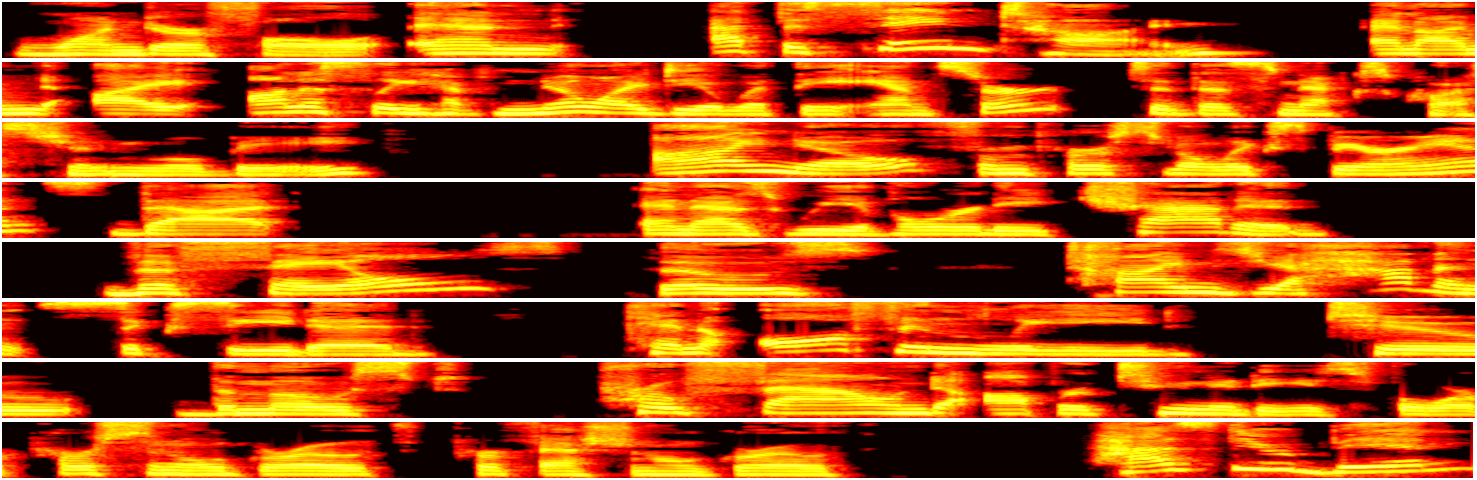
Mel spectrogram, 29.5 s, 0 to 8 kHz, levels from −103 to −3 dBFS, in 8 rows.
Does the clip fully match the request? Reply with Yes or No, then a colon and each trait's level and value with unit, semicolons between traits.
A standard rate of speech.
No: slow, 115 wpm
